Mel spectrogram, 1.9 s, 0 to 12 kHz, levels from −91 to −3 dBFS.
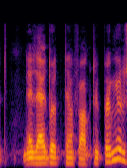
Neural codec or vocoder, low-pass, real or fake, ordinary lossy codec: codec, 16 kHz, 1 kbps, FreqCodec, larger model; 7.2 kHz; fake; MP3, 64 kbps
